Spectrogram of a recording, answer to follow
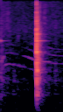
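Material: Limestone.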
